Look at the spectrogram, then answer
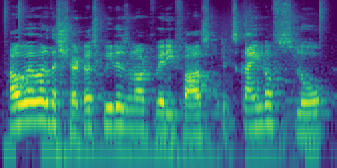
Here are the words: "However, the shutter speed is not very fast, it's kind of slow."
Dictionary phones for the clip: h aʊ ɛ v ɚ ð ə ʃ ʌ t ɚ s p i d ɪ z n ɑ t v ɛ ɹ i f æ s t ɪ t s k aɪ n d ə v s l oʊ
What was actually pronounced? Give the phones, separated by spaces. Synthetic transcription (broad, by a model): h aʊ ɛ v ɚ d ə ʃ ʌ t ɚ s p i d ɪ z n ɑ t v ɛ ɹ i f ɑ s t ɪ t s k aɪ n d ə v s l oʊ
